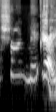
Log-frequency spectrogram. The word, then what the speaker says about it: Sean McArdle: I am joined by the one, the only, Sean McArdle. Did I say that right? You said it perfect. You like the way I broke it down? Sean McArdle. Yeah, we pronounced every syllable.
